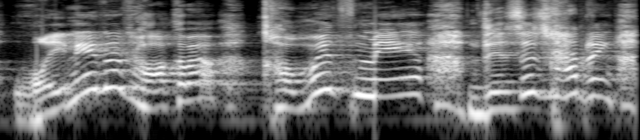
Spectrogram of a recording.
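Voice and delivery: hammed-up viral creator; viral influencer voice. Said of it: "a lot of people".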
